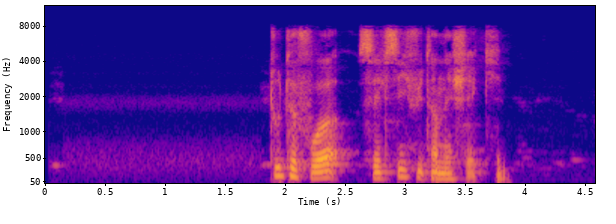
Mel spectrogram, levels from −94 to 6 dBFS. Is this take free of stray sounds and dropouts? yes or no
yes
